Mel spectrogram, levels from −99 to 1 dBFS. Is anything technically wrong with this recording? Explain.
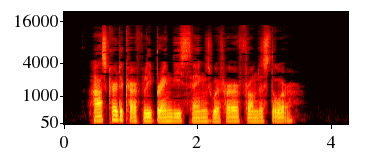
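Yes. Throughout the speech there is plainly audible damage from lossy coding, most likely Vorbis compression at a low setting, which fits a rate of around 33 kbps. Nothing is left above 14.2 kHz. The encoder keeps a smooth outline of the spectrum and quantises the detail on top of it very coarsely. Fine treble structure is replaced by noise of similar energy. The result is hissy and grainy, with roughened tones and softened consonant attacks.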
